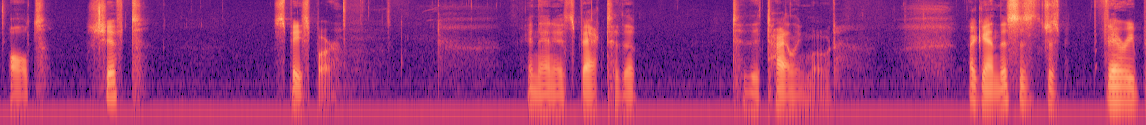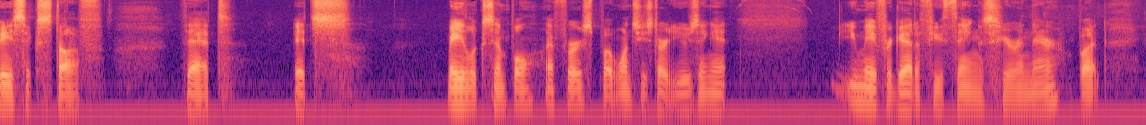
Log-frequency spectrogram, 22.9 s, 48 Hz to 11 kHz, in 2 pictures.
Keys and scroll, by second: 3.4 alt+shift+space, 9.7 alt+shift+q, 12.1 alt+shift+q.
